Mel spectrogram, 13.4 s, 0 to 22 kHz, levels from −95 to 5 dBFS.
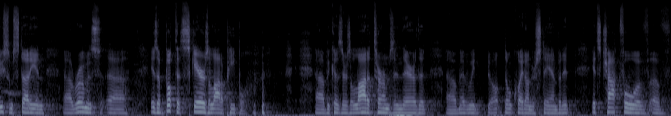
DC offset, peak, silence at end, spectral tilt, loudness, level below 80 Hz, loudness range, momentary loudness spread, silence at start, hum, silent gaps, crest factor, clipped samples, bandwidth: under 0.1%; -30 dBFS; 0 s; -5 dB/octave; -48 LUFS; -70 dBFS; 5 LU; 14 LU; 0 s; none; none; 18 dB; under 0.1%; over 20 kHz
